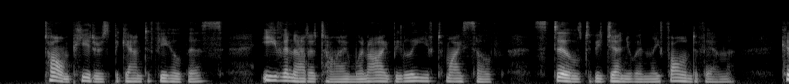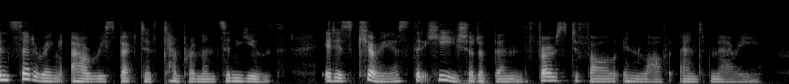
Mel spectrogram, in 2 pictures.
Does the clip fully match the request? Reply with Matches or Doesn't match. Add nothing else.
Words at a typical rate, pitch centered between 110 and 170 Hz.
Matches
